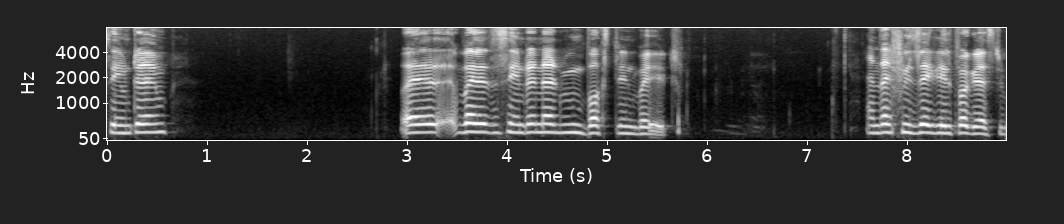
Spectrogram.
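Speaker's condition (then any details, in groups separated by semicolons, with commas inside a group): Traumatic brain injury, severe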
